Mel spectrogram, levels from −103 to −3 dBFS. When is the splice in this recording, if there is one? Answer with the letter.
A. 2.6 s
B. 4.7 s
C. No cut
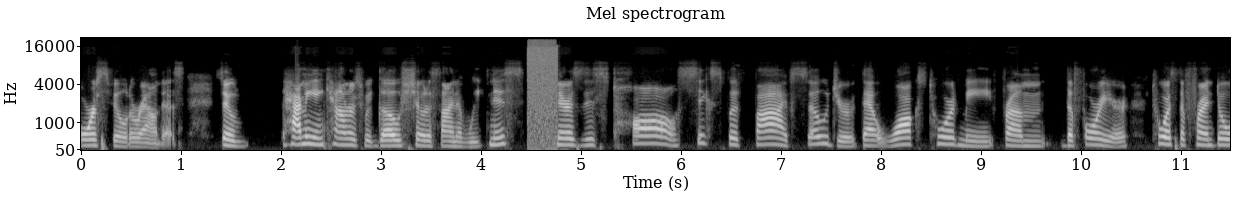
B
